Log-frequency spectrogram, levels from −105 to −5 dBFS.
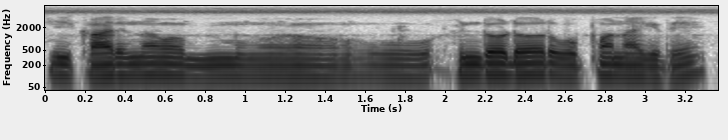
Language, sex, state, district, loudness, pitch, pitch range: Kannada, male, Karnataka, Koppal, -19 LUFS, 100 Hz, 100-105 Hz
